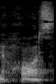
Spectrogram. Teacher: h in horse is a voiceless glottal fricative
